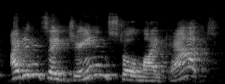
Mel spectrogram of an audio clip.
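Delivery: normal talking voice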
